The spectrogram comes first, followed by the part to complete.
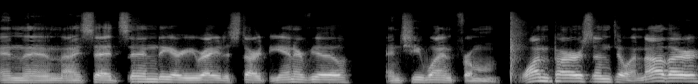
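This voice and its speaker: Talking at a fairly slow pace, a man has an unremarkable speaking voice with a fairly low pitch. His intonation is lively. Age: 60s. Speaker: Orthodox priest, pastor. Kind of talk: casual conversation.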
